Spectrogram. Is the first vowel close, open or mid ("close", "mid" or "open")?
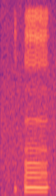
close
